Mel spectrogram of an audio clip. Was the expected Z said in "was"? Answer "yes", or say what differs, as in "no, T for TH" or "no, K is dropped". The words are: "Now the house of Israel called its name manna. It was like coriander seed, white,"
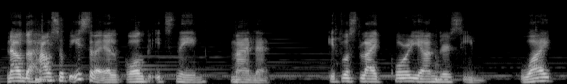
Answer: no, S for Z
